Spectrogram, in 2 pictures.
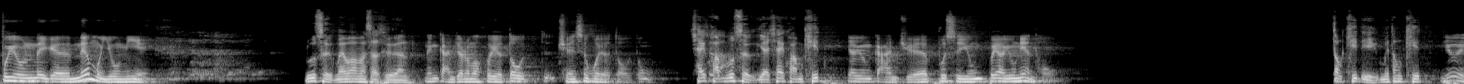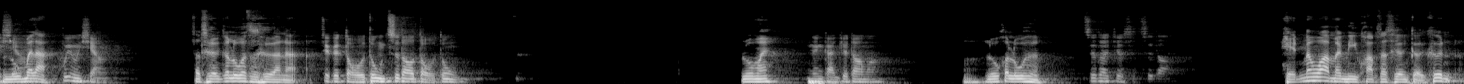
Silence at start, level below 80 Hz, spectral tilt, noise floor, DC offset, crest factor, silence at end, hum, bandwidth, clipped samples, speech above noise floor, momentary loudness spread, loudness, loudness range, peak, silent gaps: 0 s; -38 dBFS; -7 dB/octave; -80 dBFS; under 0.1%; 16 dB; 0 s; none; 13 kHz; under 0.1%; 67 dB; 15 LU; -15 LUFS; 6 LU; 0 dBFS; none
